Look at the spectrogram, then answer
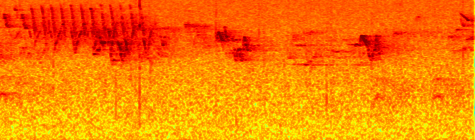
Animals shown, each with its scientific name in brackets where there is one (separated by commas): Tennessee Warbler (Leiothlypis peregrina), Hermit Thrush (Catharus guttatus), Yellow-rumped Warbler (Setophaga coronata), Red-eyed Vireo (Vireo olivaceus)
